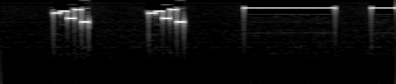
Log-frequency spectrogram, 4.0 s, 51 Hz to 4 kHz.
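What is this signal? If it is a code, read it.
Five-tone selective call (ZVEI), heard as quick runs of five tones, tones of about 70 ms. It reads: 89503 89503
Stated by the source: ZVEI five-tone call 89160 received by SDR, recorded by feuerwehr-orlamuende (fire brigade Orlamünde).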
